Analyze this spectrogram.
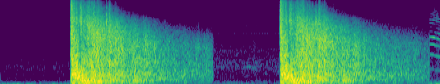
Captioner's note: gunshots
